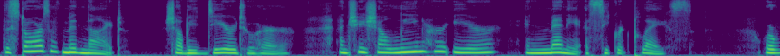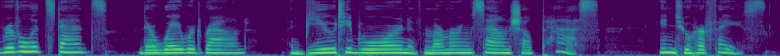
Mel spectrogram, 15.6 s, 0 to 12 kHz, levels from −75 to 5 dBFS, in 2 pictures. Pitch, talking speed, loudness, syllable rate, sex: 215 Hz, 140 wpm, -15 LUFS, 4.0 syllables/s, female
